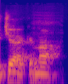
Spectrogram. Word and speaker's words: Giacomo: Yeah, you can pronounce it guacamole, but he's from Italy and it's meant to be Giacomo.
